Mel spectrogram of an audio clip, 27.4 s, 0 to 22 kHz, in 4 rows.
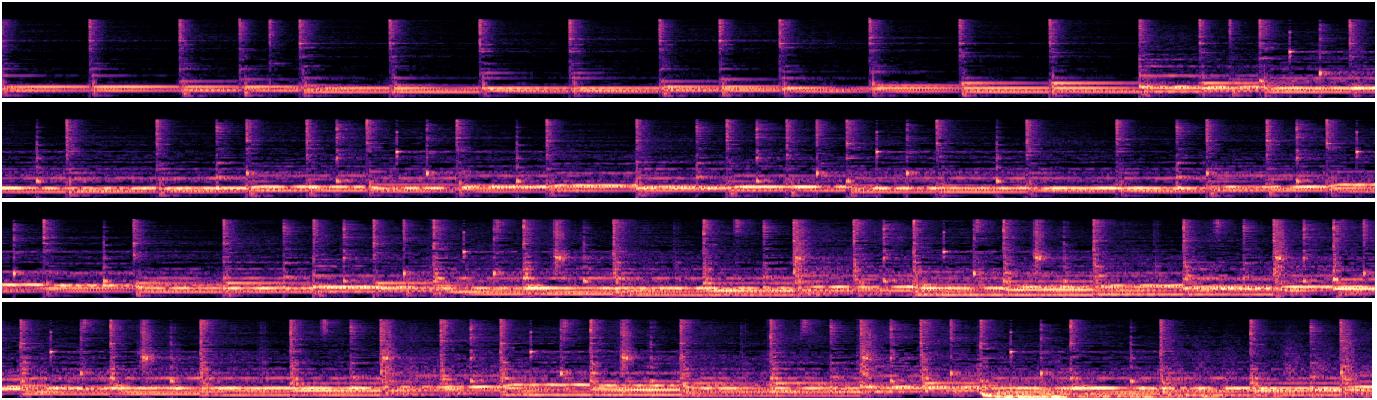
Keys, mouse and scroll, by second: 0.3 click, 1.7 click, 2.6 click, 3.3 click, 4.3 KP_0, 4.5 KP_Decimal, 4.9 KP_4, 5.6 KP_Enter, 6.2 Escape, 8.1 click, 11.3 click, 12.0 Escape, 13.5 click, 15.3 click, 16.5 click, 21.9 click, 22.3 Escape, 25.1 ctrl+click, 25.9 ctrl+click.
